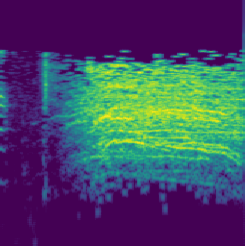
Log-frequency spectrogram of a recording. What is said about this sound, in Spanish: Del público. Nosotros también podemos hacer, bueno, un pequeño alarido de rebeldía. ¡Ah! Vale. Somos rebeldes, pero honrados. Ahora vamos a un grito de rebeldía desde aquí, desde Lomas del Palomar.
